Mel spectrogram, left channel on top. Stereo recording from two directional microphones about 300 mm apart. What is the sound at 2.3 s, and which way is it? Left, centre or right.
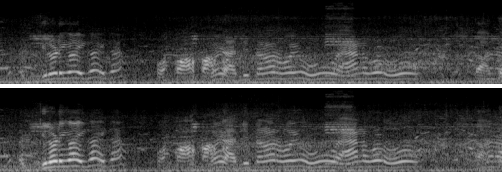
Speech, centre.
